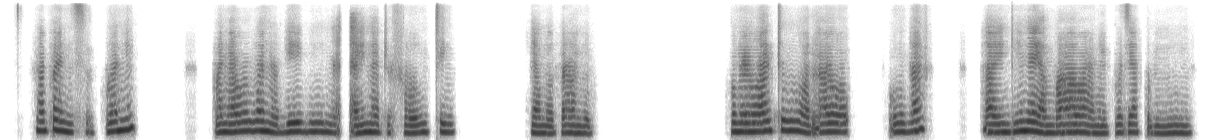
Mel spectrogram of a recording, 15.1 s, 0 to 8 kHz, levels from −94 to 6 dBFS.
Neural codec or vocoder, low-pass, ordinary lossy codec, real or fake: codec, 16 kHz, 0.5 kbps, FreqCodec, smaller model; 7.2 kHz; AAC, 32 kbps; fake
